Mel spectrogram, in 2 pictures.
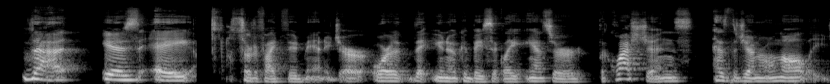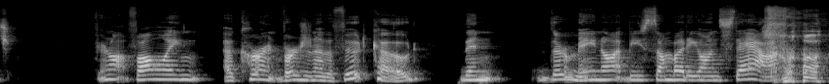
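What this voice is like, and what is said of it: Hoarse, fading voice. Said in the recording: “<clears throat> ... sorry, I'm losing my voice,”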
